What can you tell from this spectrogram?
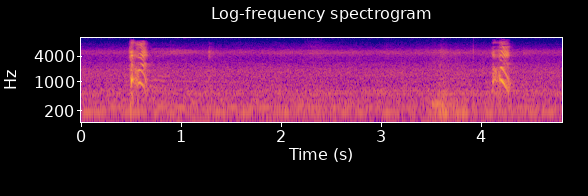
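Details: A baby girl hiccups: two brief, sharp hiccups about four seconds apart over steady room hum.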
